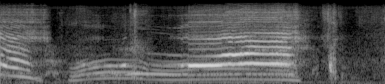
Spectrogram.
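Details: Pair of male cats in a territorial fight near a house; a low moaning growl-yowl swells and slides, then a louder sustained wail holds for about a second before cutting off.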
